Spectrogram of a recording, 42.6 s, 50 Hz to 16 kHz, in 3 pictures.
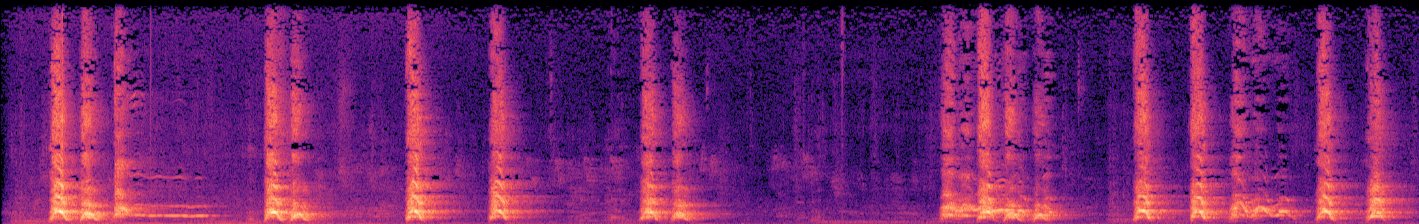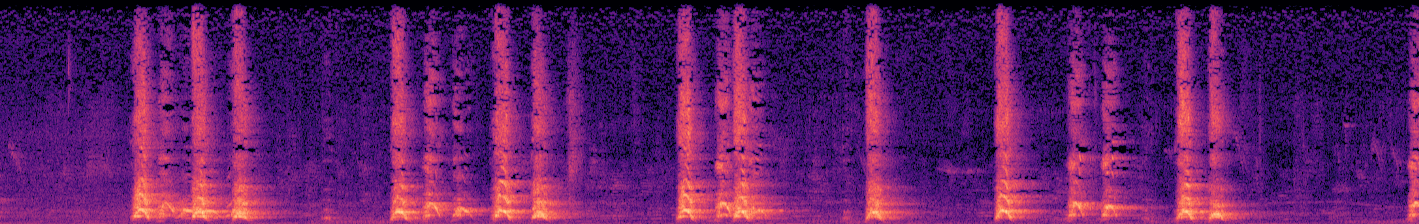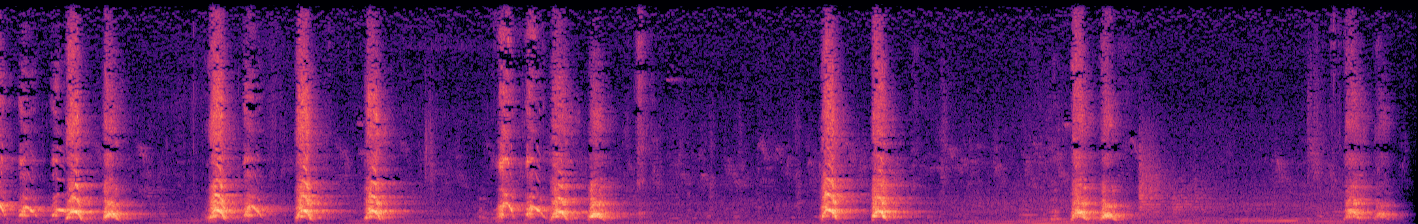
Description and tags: Amb:Dogs:Street:Bark
This audio was recorder with a ZOOM F4 + MKH 416, for a mexican documental of the virgin of Zapopan, in GDL,Jalisco.Mex.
